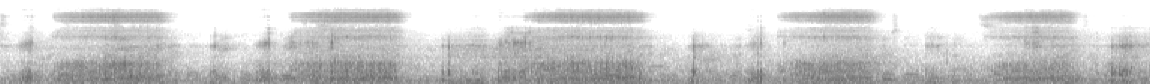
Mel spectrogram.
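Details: Female sleeper building up to loud snoring: rhythmic snores about every three seconds, each breath ending in a hissing, whistling exhale, with faint room noise; snoring.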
